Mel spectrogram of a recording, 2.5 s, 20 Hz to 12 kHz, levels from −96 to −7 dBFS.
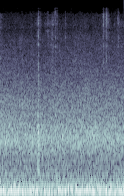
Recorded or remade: recorded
